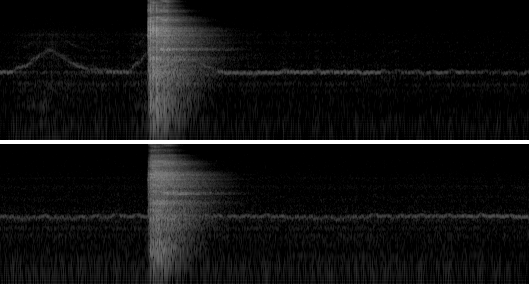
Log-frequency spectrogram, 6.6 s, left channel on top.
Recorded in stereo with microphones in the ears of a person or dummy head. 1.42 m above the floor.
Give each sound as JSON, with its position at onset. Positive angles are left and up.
{"t": 1.9, "sound": "a camera shutter", "side_deg": 80, "distance_m": 0.6}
